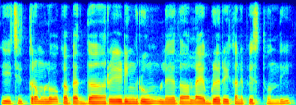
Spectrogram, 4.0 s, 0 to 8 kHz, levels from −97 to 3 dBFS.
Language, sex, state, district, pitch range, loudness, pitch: Telugu, male, Karnataka, Bangalore, 140-150 Hz, -15 LUFS, 145 Hz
